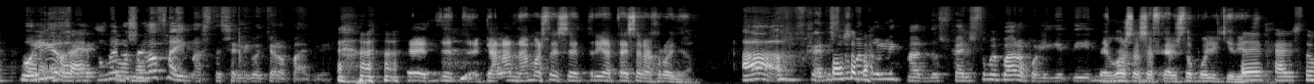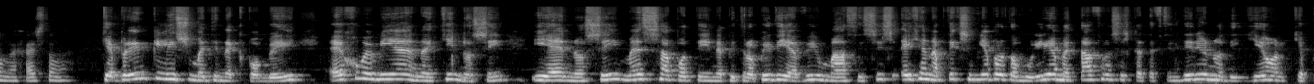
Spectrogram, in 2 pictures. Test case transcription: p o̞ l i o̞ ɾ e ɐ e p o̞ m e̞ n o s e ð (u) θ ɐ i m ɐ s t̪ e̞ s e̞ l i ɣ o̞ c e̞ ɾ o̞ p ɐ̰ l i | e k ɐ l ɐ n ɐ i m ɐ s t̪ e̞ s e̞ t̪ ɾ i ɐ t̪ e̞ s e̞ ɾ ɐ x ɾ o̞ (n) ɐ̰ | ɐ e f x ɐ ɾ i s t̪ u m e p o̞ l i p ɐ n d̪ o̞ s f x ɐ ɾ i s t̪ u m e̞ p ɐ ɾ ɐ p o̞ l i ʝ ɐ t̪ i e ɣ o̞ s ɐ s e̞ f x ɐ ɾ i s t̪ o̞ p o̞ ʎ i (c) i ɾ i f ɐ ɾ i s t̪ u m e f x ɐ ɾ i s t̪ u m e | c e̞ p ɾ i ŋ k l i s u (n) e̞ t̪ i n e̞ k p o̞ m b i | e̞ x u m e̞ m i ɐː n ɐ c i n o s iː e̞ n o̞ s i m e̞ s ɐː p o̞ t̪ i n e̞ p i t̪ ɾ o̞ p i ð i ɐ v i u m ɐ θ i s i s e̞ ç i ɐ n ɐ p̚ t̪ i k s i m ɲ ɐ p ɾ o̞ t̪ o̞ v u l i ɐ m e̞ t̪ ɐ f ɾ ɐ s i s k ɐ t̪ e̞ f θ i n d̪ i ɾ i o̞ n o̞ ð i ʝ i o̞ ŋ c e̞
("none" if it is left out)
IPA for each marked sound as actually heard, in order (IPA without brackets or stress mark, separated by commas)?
o, ɲ, c, m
